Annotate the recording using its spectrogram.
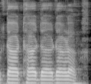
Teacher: टा वर्ग का उच्चारण मूर्धा से होता है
